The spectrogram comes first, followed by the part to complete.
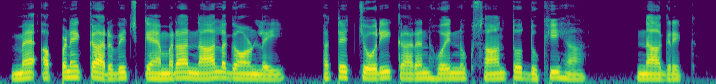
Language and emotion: Punjabi, sad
